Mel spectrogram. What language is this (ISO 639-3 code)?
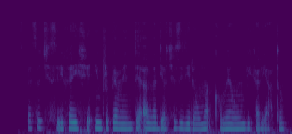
ita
